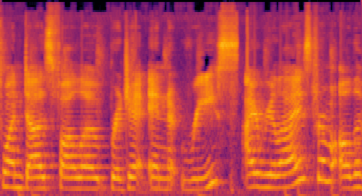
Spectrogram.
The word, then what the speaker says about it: Rhys: I included this in I was pronouncing his name wrong the whole time so I apologize I do think it is Rhys instead of Rise so sorry but yes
